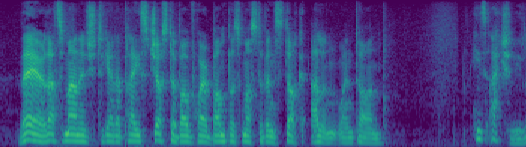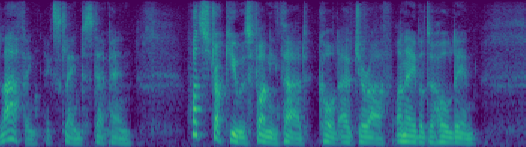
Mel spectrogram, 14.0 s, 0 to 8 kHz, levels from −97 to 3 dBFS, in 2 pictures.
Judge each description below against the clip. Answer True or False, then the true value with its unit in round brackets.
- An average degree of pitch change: True (3.9 semitones)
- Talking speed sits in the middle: True (165 wpm)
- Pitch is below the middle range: True (110 Hz)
